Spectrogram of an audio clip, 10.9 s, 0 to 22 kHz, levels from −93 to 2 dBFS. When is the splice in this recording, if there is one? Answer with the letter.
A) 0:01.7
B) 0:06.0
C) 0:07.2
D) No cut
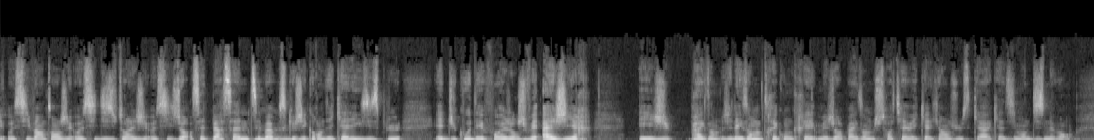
D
